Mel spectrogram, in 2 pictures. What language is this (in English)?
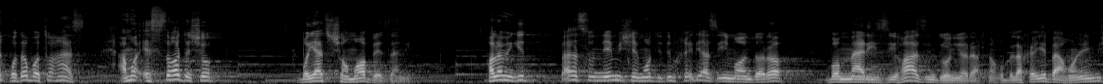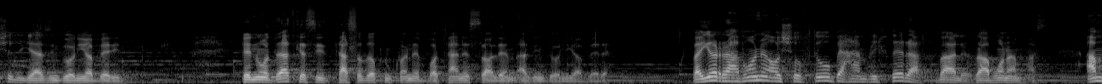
Persian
